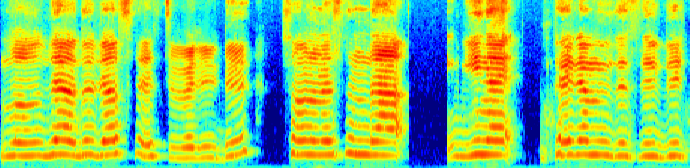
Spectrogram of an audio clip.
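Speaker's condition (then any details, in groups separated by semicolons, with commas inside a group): Cerebral palsy; no known cure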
